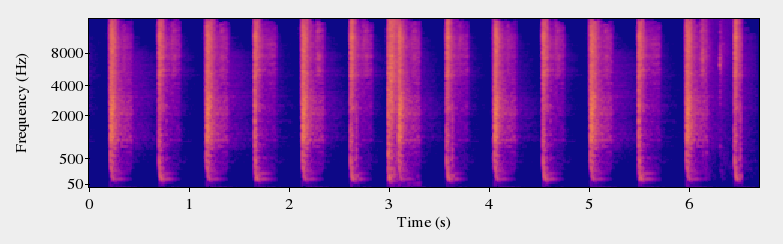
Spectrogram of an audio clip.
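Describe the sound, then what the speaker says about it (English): Two clap drum samples layered and triggered together, repeating in a steady rhythm of about a dozen punchy hits, each a thick, bright snap with a short decay, close and alone with no talking. "But when I play them together,"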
